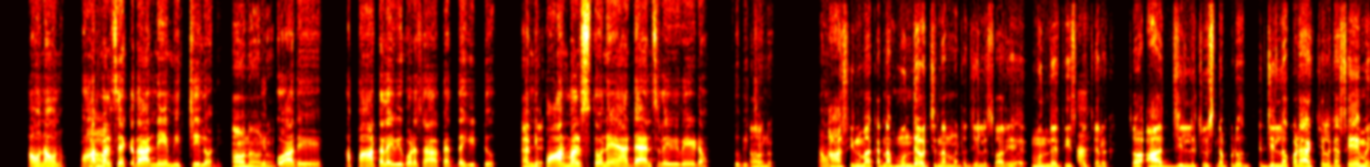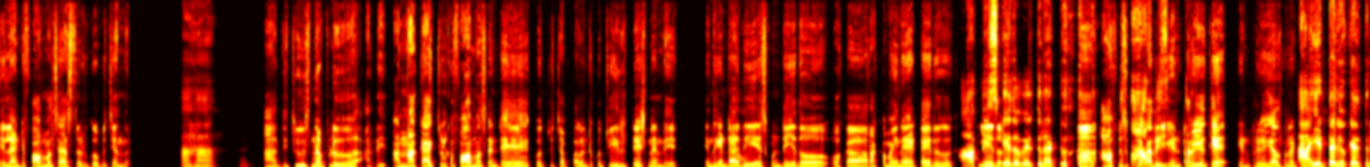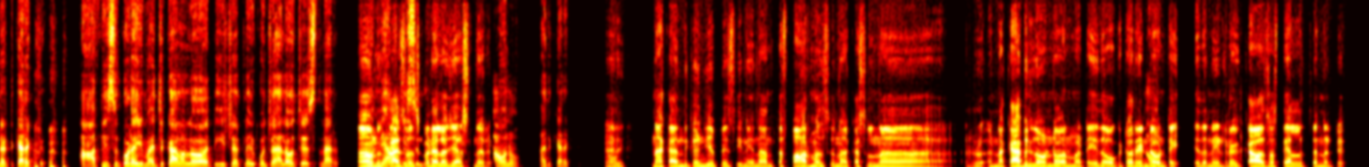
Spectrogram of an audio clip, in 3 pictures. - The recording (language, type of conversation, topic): Telugu, podcast, ఏ సినిమా పాత్ర మీ స్టైల్‌ను మార్చింది?
- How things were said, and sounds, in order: in English: "ఫార్మల్స్‌తోనే"; in English: "సారీ"; in English: "సో"; in English: "యాక్చువల్‌గా సేమ్"; giggle; in English: "యాక్చువల్‌గా ఫార్మల్స్"; in English: "ఆఫీస్‌కేదో"; in English: "ఇంటర్వ్యూకే, ఇంటర్వ్యూకెళ్తన్నట్టు"; chuckle; in English: "ఆఫీస్"; other background noise; in English: "ఇంటర్వ్యూకెళ్తున్నట్టు"; chuckle; in English: "ఎలో"; in English: "క్యాజువల్స్"; in English: "ఎలో"; in English: "కరెక్ట్"; in English: "క్యాబిన్‌లో"; in English: "ఇంటర్వ్యూకి"; chuckle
